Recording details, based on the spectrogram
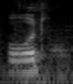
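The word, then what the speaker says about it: Fforde: There's these books I like by Jasper Ford, spelt with two F's. So I always want to say Jasper for Ford, but I guess it's just Ford.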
